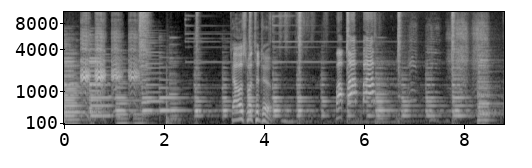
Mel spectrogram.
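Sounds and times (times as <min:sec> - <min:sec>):
duck whistle quacking: 0:00.2 - 0:01.8, 0:06.9 - 0:08.6
speech: 0:03.4 - 0:04.3, 0:05.5 - 0:06.4.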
